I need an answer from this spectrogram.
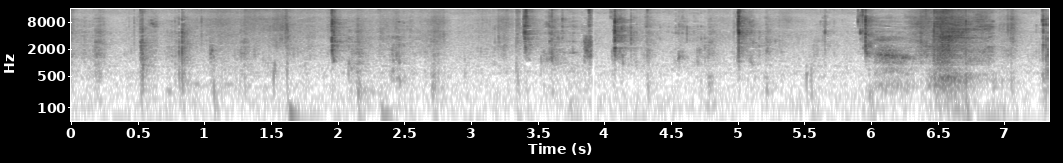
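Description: Mouth chewing crisp green star fruit with small wet crunches and clicks. About six seconds in comes a louder, juicy bite into a slice of watermelon.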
